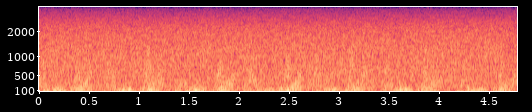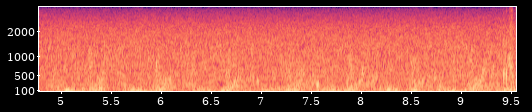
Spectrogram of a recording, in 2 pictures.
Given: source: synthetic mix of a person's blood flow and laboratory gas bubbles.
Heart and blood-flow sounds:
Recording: Doppler ultrasound of blood flow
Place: precordium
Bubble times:
9.39-9.56 s: bubbles
From the record:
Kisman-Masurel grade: 113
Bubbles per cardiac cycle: 1 to 2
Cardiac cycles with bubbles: 1 to 10%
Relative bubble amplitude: loud (0.450 to 0.775)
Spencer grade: 1 (occasional bubble signal discernible with the cardiac motion signal, with majority of cardiac periods free of bubbles)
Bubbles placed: anywhere in the cardiac cycle

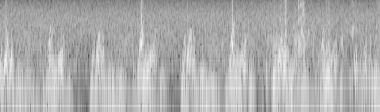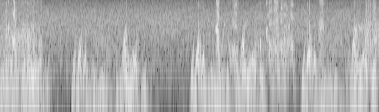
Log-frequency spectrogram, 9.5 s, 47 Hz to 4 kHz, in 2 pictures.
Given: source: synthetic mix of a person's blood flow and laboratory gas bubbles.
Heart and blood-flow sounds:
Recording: Doppler ultrasound of blood flow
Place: precordium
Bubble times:
3.10-3.19 s: bubbles
3.29-3.88 s: bubbles
4.17-4.53 s: bubbles
4.69-5.30 s: bubbles
7.42-7.78 s: bubbles
7.95-8.46 s: bubbles
8.71-8.82 s: bubbles
9.14-9.49 s: bubbles
From the record:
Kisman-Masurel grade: 333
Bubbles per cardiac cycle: rolling drumbeat, 9 or more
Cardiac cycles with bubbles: 50 to 99%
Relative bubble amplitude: loud (0.450 to 0.775)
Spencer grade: 3 (all of the cardiac periods contain showers or single bubble signals, but not dominating or overriding the cardiac motion signals)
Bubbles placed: only in the low amplitude regions of the cardiac cycle

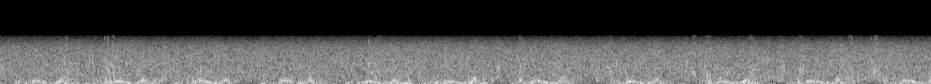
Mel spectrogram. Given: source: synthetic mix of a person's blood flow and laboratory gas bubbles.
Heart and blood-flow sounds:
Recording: Doppler ultrasound of blood flow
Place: precordium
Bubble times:
0.00-0.08 s: bubbles
0.60-0.72 s: bubbles
0.85-1.34 s: bubbles
1.44-1.70 s: bubbles
1.75-2.21 s: bubbles
2.81-3.43 s: bubbles
3.65-3.97 s: bubbles
4.04-4.27 s: bubbles
4.32-4.39 s: bubbles
4.66-5.03 s: bubbles
5.15-5.26 s: bubbles
5.92-6.28 s: bubbles
6.82-7.33 s: bubbles
7.45-7.88 s: bubbles
7.96-8.08 s: bubbles
8.36-8.96 s: bubbles
From the record:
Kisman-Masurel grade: 242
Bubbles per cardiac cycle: several, 3 to 8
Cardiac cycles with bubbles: 100%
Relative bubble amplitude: moderate (0.250 to 0.450)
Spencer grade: 3 (all of the cardiac periods contain showers or single bubble signals, but not dominating or overriding the cardiac motion signals)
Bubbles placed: anywhere in the cardiac cycle

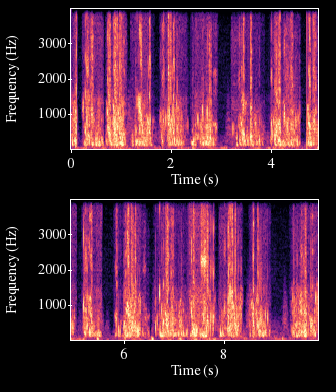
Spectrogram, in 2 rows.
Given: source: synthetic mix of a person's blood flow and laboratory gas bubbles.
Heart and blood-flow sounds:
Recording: Doppler ultrasound of blood flow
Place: subclavian vein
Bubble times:
0.00-0.11 s: bubbles
0.20-0.65 s: bubbles
0.67-1.12 s: bubbles
1.18-1.66 s: bubbles
1.75-2.35 s: bubbles
2.37-2.94 s: bubbles
3.18-3.88 s: bubbles
3.97-4.60 s: bubbles
4.71-5.04 s: bubbles
5.14-5.57 s: bubbles
5.78-6.51 s: bubbles
6.58-7.83 s: bubbles
7.87-8.38 s: bubbles
8.47-8.94 s: bubbles
9.29-9.90 s: bubbles
From the record:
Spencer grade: 4 (maximum detectable bubble signal sounding continuously throughout systole and diastole of every cardiac period, and overriding the amplitude of the normal cardiac signals)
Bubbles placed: anywhere in the cardiac cycle

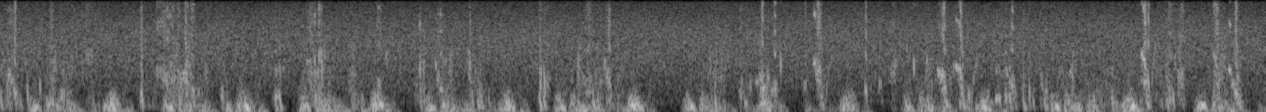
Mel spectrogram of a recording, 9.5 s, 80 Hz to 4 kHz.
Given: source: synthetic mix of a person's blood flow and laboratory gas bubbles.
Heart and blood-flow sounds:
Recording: Doppler ultrasound of blood flow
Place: precordium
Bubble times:
0.00-0.74 s: bubbles
1.04-1.50 s: bubbles
1.53-1.59 s: bubbles
1.64-1.73 s: bubbles
2.04-2.17 s: bubbles
2.27-2.53 s: bubbles
2.57-2.79 s: bubbles
2.83-2.94 s: bubbles
3.10-3.46 s: bubbles
3.50-3.67 s: bubbles
4.02-4.16 s: bubbles
4.37-4.77 s: bubbles
5.31-5.48 s: bubbles
5.55-5.91 s: bubbles
6.03-6.25 s: bubbles
6.47-6.55 s: bubbles
6.59-6.65 s: bubbles
6.68-7.35 s: bubbles
7.45-8.08 s: bubbles
8.15-8.43 s: bubbles
8.54-8.92 s: bubbles
9.10-9.36 s: bubbles
From the record:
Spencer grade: 3 (all of the cardiac periods contain showers or single bubble signals, but not dominating or overriding the cardiac motion signals)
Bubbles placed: only in the low amplitude regions of the cardiac cycle

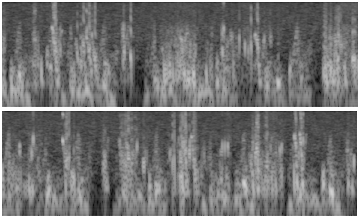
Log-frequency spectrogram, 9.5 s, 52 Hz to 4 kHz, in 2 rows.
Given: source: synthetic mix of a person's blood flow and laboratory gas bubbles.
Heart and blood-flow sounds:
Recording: Doppler ultrasound of blood flow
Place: precordium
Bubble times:
0.00-0.07 s: bubbles
0.40-0.83 s: bubbles
0.95-1.33 s: bubbles
1.58-1.76 s: bubbles
2.10-2.62 s: bubbles
2.69-2.83 s: bubbles
2.90-3.74 s: bubbles
4.25-4.75 s: bubbles
4.81-5.29 s: bubbles
5.52-5.75 s: bubbles
6.08-6.19 s: bubbles
6.29-6.71 s: bubbles
6.96-7.47 s: bubbles
7.62-7.80 s: bubbles
8.03-8.53 s: bubbles
8.61-8.81 s: bubbles
9.32-9.48 s: bubbles
From the record:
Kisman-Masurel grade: 343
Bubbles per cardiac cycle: rolling drumbeat, 9 or more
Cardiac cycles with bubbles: 100%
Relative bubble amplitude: loud (0.450 to 0.775)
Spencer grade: 3 (all of the cardiac periods contain showers or single bubble signals, but not dominating or overriding the cardiac motion signals)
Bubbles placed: only in the low amplitude regions of the cardiac cycle

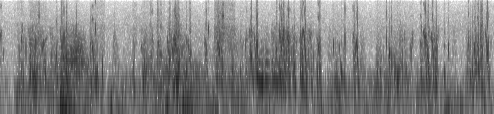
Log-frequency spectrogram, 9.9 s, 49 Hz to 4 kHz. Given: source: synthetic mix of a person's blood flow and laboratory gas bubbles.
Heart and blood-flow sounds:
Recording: Doppler ultrasound of blood flow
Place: subclavian vein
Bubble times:
0.00-0.09 s: bubbles
0.33-1.57 s: bubbles
1.78-2.10 s: bubbles
2.64-2.73 s: bubbles
2.81-3.86 s: bubbles
4.08-4.21 s: bubbles
4.28-4.74 s: bubbles
4.79-5.33 s: bubbles
5.42-5.95 s: bubbles
5.98-6.46 s: bubbles
6.64-6.94 s: bubbles
7.05-7.22 s: bubbles
7.51-8.28 s: bubbles
8.39-8.79 s: bubbles
8.87-9.01 s: bubbles
9.31-9.83 s: bubbles
From the record:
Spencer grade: 3 (all of the cardiac periods contain showers or single bubble signals, but not dominating or overriding the cardiac motion signals)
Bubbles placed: anywhere in the cardiac cycle

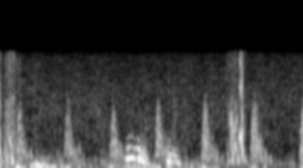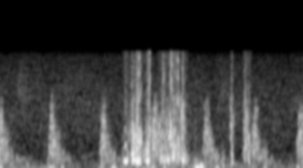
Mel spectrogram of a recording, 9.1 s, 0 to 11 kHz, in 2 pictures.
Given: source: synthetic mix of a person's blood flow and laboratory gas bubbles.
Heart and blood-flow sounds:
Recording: Doppler ultrasound of blood flow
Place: subclavian vein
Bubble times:
0.00-0.33 s: bubbles
3.40-3.73 s: bubbles
6.38-6.83 s: bubbles
6.91-7.38 s: bubbles
7.98-8.07 s: bubbles
8.18-8.33 s: bubbles
From the record:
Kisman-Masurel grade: 223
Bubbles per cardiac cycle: several, 3 to 8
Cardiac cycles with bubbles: 10 to 50%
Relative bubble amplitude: loud (0.450 to 0.775)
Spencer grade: 2 (many but less than half of the cardiac periods contain bubble signals, singularly or in groups)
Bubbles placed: anywhere in the cardiac cycle

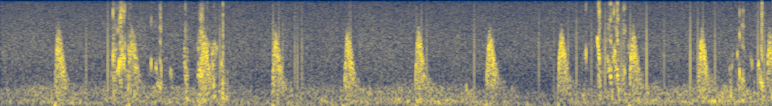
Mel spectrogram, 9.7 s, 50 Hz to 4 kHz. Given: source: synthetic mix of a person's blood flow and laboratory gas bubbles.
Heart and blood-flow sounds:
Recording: Doppler ultrasound of blood flow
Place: subclavian vein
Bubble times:
1.35-1.66 s: bubbles
1.85-2.06 s: bubbles
2.10-2.17 s: bubbles
2.27-2.38 s: bubbles
2.44-2.96 s: bubbles
7.29-7.35 s: bubbles
7.44-7.89 s: bubbles
8.93-9.60 s: bubbles
From the record:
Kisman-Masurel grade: 222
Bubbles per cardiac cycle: several, 3 to 8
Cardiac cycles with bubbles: 10 to 50%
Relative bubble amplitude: moderate (0.250 to 0.450)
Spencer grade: 2 (many but less than half of the cardiac periods contain bubble signals, singularly or in groups)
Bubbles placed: anywhere in the cardiac cycle

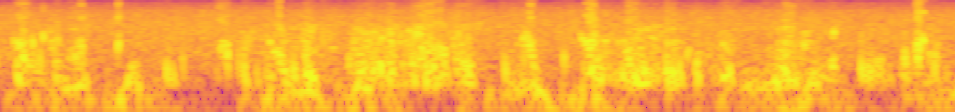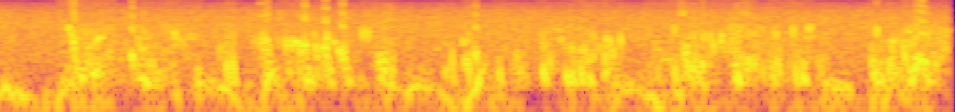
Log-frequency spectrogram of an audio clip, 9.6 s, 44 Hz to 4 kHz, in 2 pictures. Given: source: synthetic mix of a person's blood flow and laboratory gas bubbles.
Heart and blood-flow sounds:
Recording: Doppler ultrasound of blood flow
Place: precordium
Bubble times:
0.00-0.50 s: bubbles
0.59-0.67 s: bubbles
0.83-0.99 s: bubbles
1.09-1.73 s: bubbles
1.76-2.49 s: bubbles
2.53-2.77 s: bubbles
2.82-3.77 s: bubbles
3.86-4.26 s: bubbles
4.31-4.79 s: bubbles
5.09-5.83 s: bubbles
5.87-6.03 s: bubbles
6.06-6.88 s: bubbles
7.02-7.23 s: bubbles
7.28-7.98 s: bubbles
8.03-8.99 s: bubbles
9.13-9.55 s: bubbles
From the record:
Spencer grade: 4 (maximum detectable bubble signal sounding continuously throughout systole and diastole of every cardiac period, and overriding the amplitude of the normal cardiac signals)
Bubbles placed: anywhere in the cardiac cycle

